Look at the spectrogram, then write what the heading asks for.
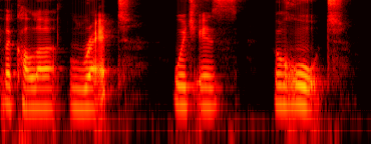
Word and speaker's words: rot: Let's take the color red, which is rot. Now, the word is starting with the R, so of course you have to pronounce it.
